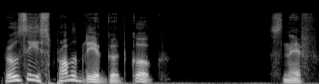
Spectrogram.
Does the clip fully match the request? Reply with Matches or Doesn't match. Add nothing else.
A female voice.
Doesn't match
